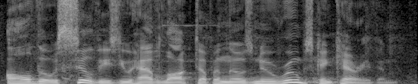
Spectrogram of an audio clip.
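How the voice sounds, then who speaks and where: A man plays a mild-mannered hero of a comic sci-fi audio drama. The voice is medium in pitch and very expressive. The manner is courteous, earnest and explanatory. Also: a little fast. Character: earnest, mild-mannered male space hero who knits.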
